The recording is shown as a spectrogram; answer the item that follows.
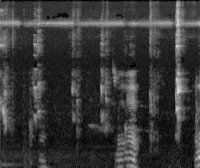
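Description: A baby monkey giving a few short, high squeaks, with a person's brief low hum about halfway.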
